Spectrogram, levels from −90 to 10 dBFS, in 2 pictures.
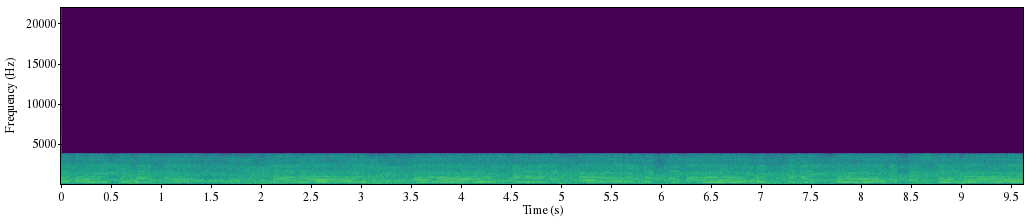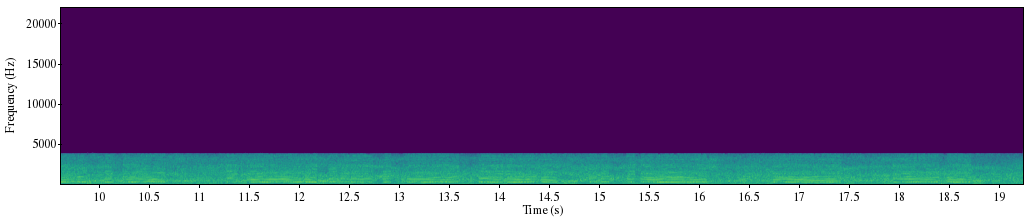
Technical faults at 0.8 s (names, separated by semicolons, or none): sound chopped by the voice detector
